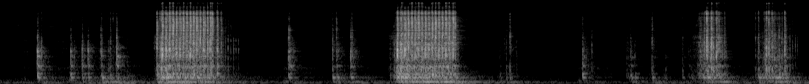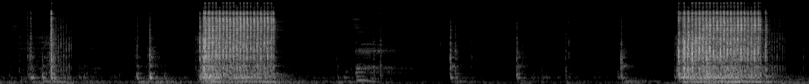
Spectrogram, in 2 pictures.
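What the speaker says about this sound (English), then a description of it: "One last go around with a impact wrench." An impact wrench tightens the lug nuts on a trailer tire in several short bursts of rattling hammering, separated by quieter clicks and handling noises, fairly close.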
